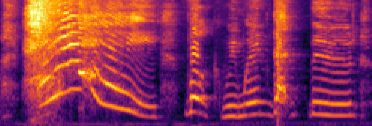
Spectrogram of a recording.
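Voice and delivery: high, loud laughing greeting; bubbly drunk hello on the phone; giddy drunk friend. Retold or imitated. Drunk friend answering the phone late at night, high loud giddy.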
